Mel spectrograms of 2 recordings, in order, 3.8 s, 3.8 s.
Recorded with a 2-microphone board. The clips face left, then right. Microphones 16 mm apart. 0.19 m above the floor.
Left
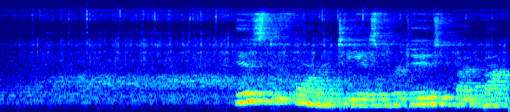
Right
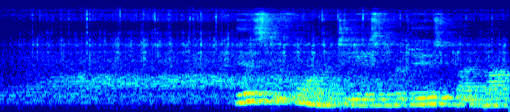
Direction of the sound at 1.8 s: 20° left (ahead or behind).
